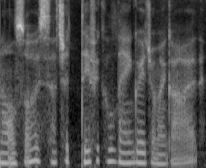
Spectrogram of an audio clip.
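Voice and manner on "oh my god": usual speaking voice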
